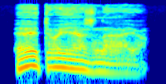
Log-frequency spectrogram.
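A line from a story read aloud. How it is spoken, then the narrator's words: Quiet. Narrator (Russian): тихо произнес Трель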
